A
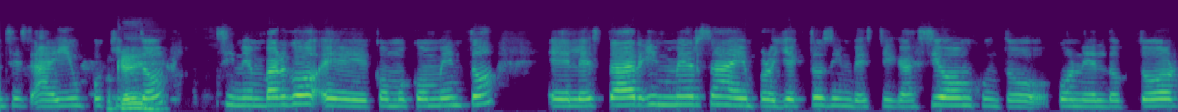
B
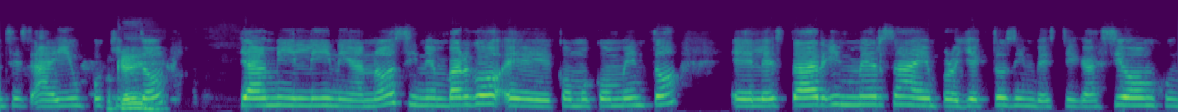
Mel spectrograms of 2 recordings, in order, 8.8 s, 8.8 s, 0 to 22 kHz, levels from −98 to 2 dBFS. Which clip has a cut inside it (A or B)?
A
